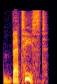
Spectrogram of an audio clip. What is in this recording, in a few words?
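"batiste", British English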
